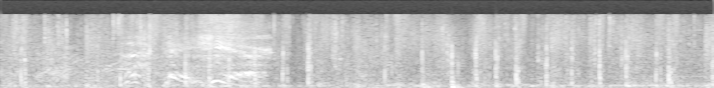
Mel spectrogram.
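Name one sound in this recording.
Footsteps tread steadily on stone and gravel.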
